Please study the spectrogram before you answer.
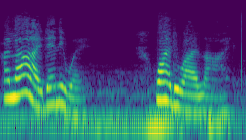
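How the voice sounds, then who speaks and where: A woman's voice: on the high side, very animated, moderate pace. An actress playing a bitter, emotional woman who loves an astronaut, in an old radio play on a noisy recording. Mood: despairing. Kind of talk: 1970s radio drama acting.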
